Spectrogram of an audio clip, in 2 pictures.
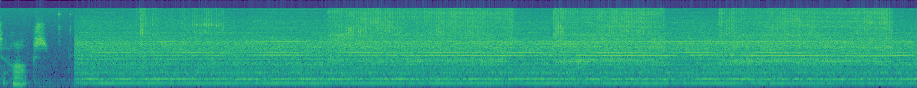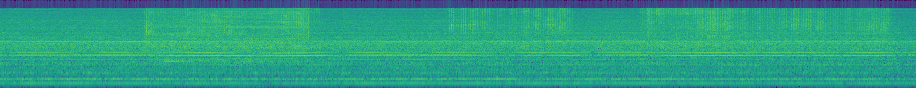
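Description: Wood rasps against a spinning sanding drum.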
